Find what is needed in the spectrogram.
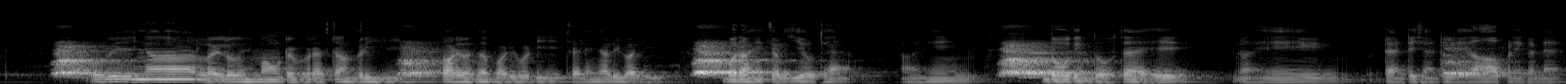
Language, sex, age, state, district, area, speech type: Dogri, male, 30-45, Jammu and Kashmir, Kathua, rural, spontaneous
